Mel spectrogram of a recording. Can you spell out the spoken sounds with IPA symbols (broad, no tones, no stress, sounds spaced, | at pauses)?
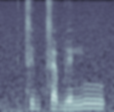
t͡s i b t͡s æ b e ŋ u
